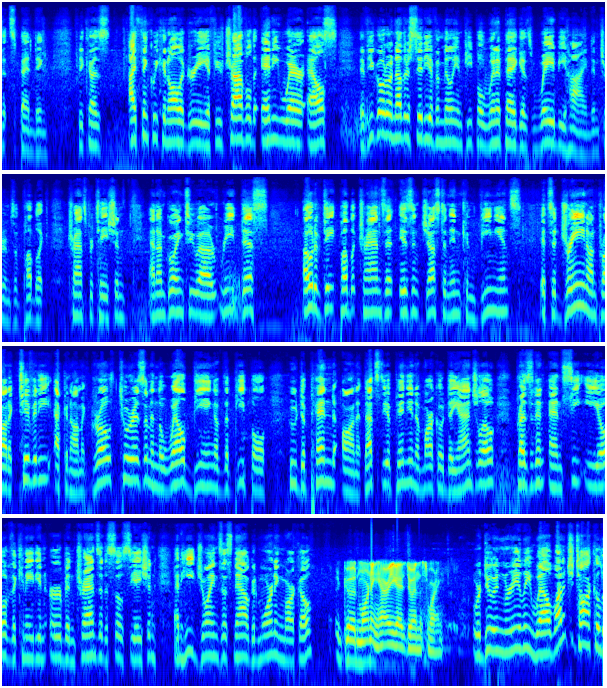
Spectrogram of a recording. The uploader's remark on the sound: LIVE from Portage & Main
